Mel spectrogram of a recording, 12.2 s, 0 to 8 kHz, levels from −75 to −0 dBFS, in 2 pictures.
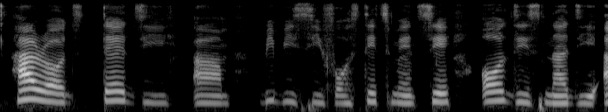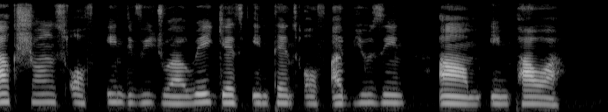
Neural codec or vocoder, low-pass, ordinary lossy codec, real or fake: none; 7.2 kHz; none; real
